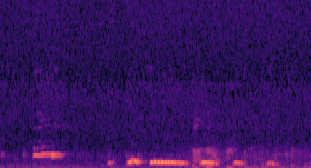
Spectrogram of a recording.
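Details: Spotted dove singing in the 'giọng thổ sấm' voice style, recorded faintly: a high brief note, then a run of short and drawn-out mellow coos, with a low rumble underneath.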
